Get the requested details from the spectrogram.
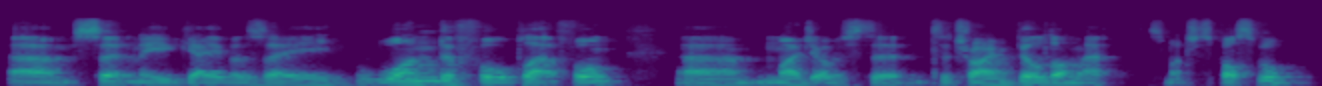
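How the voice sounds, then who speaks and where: Relaxed man talking on a webinar. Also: on the low side, normal speed, gravelly. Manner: relaxed, with frequent ums. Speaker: general manager of a coffee roastery. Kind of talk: webinar panel introduction. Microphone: video call.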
